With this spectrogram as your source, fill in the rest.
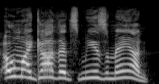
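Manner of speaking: high, loud retold amazement; excited realisation. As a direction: gush in mock astonishment.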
